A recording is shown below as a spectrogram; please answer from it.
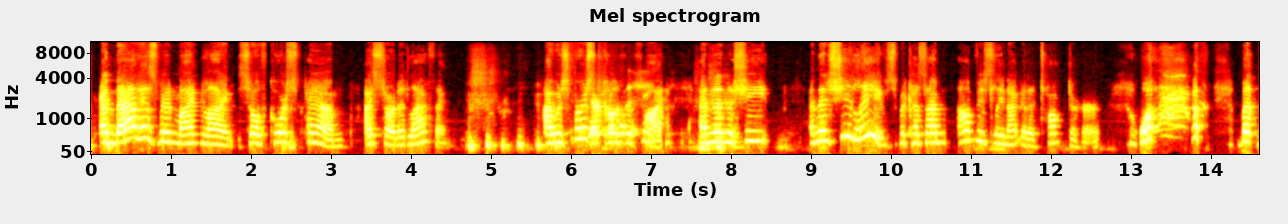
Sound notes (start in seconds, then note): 4.8 chuckles; 13.2 laughs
